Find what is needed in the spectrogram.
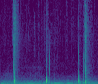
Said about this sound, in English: Meat as rare as this retains its buttery, fleshy texture, its delicate softness. Come, let me cut it for you.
